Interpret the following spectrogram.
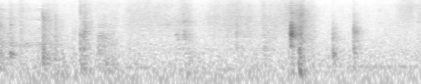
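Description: Faint handling noises, quiet rustles of paper or card, with one light knock about three seconds in, in an otherwise near-silent small room.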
